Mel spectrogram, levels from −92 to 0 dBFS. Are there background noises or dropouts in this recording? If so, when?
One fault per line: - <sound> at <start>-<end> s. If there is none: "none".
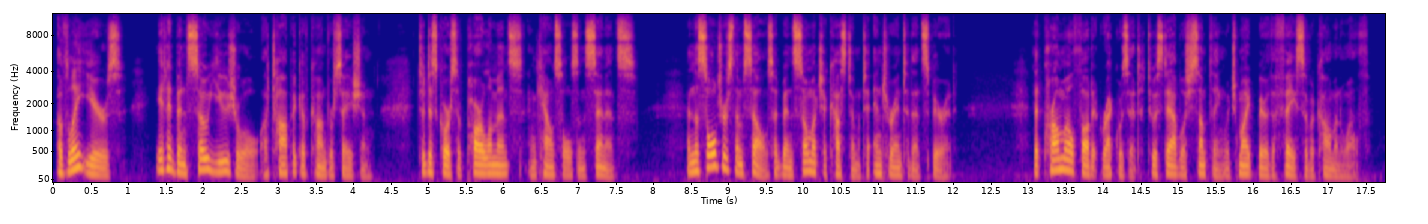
none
